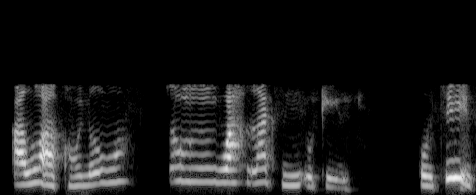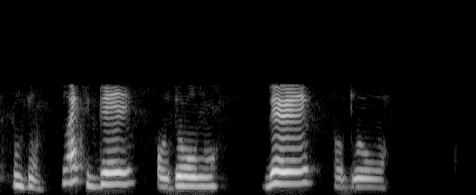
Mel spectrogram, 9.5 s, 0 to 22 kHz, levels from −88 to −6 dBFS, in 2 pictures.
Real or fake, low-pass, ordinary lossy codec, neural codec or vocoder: fake; 3.6 kHz; none; codec, 24 kHz, 1 kbps, SNAC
